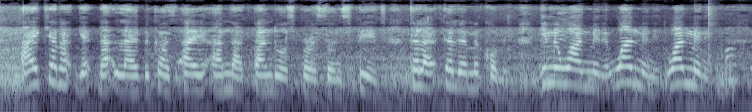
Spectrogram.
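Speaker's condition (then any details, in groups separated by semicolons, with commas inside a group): No condition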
